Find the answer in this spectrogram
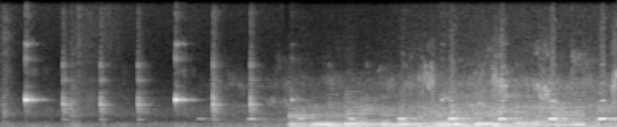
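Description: A metronome ticking steadily, then about three seconds in an upright piano starts playing over it, while a short regular pip keeps the beat under the notes.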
